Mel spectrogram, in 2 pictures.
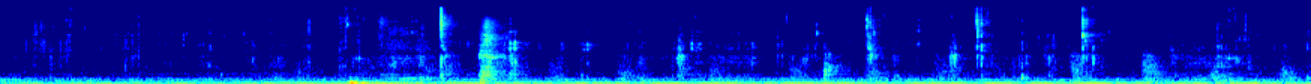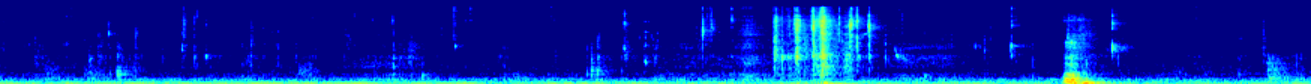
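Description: Close-up chewing and biting of a chili hot dog in a soft bun: quiet wet mouth sounds and scattered small clicks over a low steady hum. A sharp knock comes a couple of seconds in, and two louder sounds come near the end, the last one short with a falling pitch.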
